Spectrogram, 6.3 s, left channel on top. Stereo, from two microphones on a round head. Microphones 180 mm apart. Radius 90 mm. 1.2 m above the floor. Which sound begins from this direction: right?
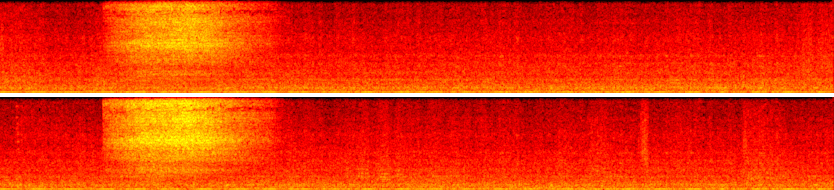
A hiss, at 0.8 s.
